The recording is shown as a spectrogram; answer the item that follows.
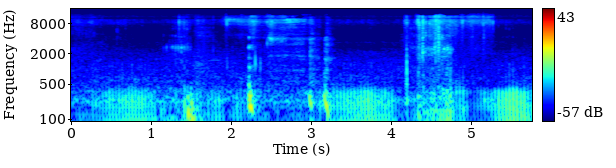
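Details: Domestic cat Odeko at home, impatient at being ignored by the man of the house while he eats, before climbing onto him: a steady low rumbling purr, swelling and fading, with a few soft clicks and faint voices.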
